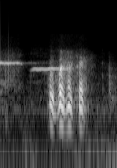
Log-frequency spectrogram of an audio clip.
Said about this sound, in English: What was that? Sounds like a bird, maybe. Birds don't whistle like that.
